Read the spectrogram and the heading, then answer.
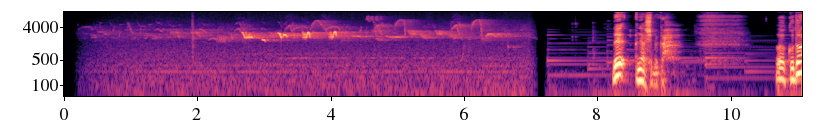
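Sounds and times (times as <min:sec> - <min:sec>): birds singing and chirping: 0:00.2 - 0:07.1.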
